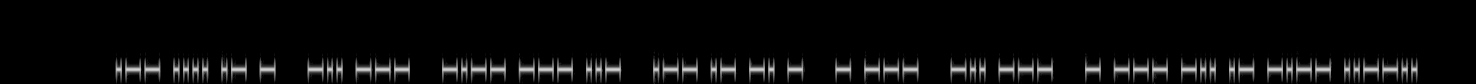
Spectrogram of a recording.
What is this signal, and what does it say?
Morse code, heard as a keyed tone, about 25 wpm, 700 Hz. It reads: WHAT DO YOU WANT TO DO TODAY?
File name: practice / 25wpm / Sentences with 4-Word Phrases - 25wpm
